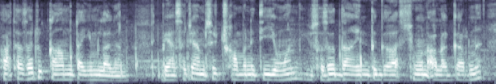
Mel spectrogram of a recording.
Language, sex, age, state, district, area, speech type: Kashmiri, male, 45-60, Jammu and Kashmir, Budgam, urban, spontaneous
